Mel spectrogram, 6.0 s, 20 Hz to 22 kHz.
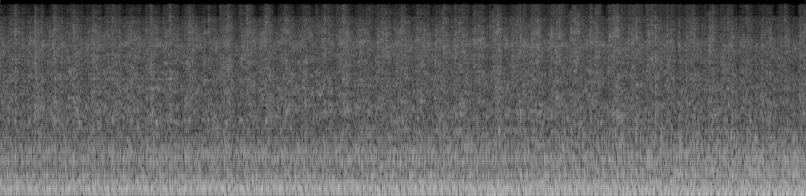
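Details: Gen V L86 6.2L V8 on an engine stand, with a new Speartech harness, S&B cold air intake, ZL1 fuel pump module: loud, steady, even idle, no ticking or knocking, good oil pressure; normal idle.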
